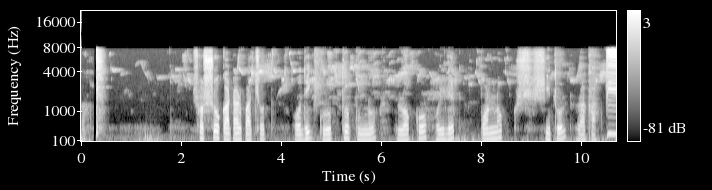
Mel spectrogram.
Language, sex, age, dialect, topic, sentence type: Bengali, male, 18-24, Rajbangshi, agriculture, statement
